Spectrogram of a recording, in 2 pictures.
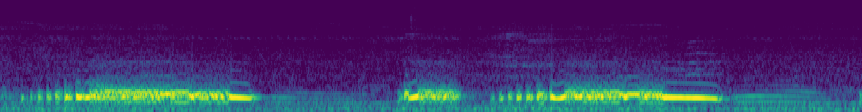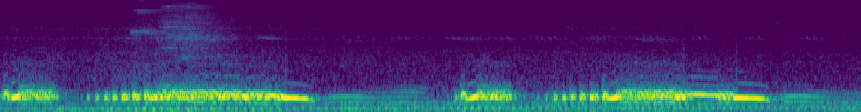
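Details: Local puter dove, a lively caller, recorded as a lure to get silent doves cooing again: low cooing phrases, each a short note then a long rolling coo, repeated three times over a steady background hum.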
